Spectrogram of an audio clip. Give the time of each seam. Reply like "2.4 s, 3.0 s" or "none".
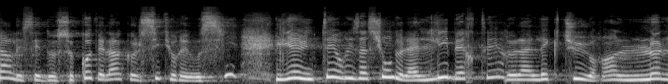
1.4 s, 5.0 s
